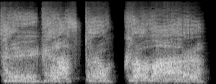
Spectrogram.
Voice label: Attack, Male; Warframe; Corrupted Grineer Male; Dialog Barks Battle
